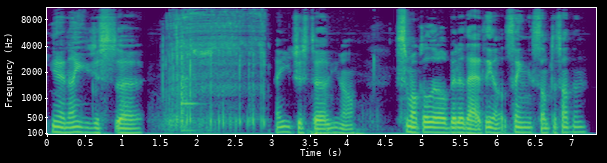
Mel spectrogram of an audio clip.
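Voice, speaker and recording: Young guy podcast cohost, teasing, kinda halting, just chatting and joking. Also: medium pitch, level tone, dark tone, slight background noise. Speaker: podcast co-host. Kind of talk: casual comedic chat.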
